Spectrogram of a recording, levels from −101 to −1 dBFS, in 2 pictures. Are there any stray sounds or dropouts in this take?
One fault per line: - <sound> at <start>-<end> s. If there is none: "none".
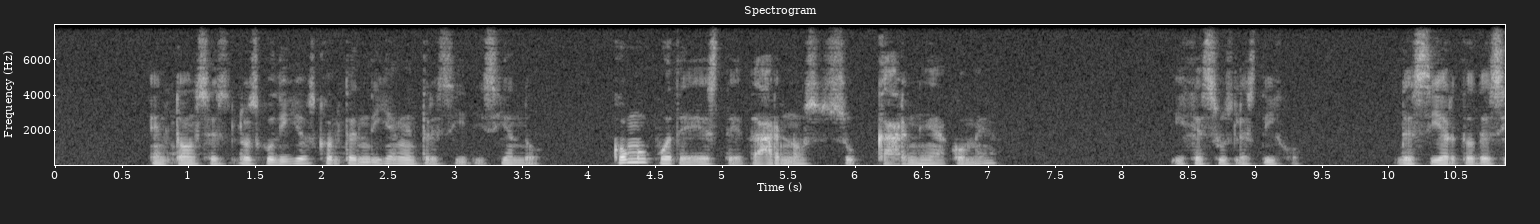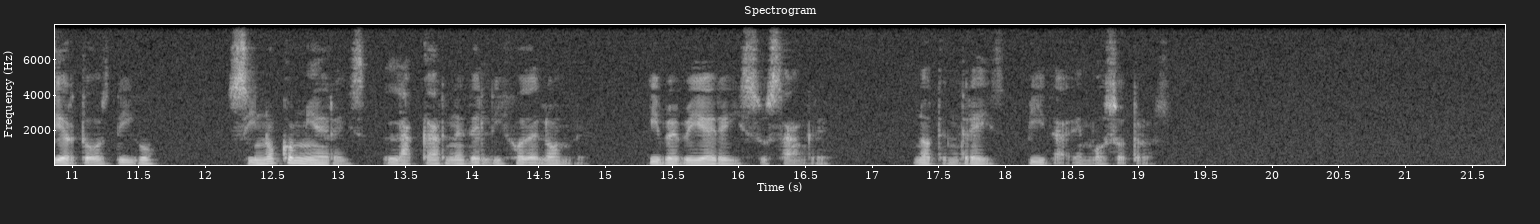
none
